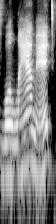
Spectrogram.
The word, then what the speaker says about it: Willamette: of California and south of Washington and it's will I am it right how to pronounce things and slowly but surely the Oregon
